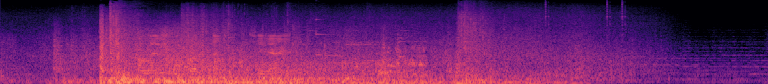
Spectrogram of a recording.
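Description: Waves wash and splash against a sailing ship's hull.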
